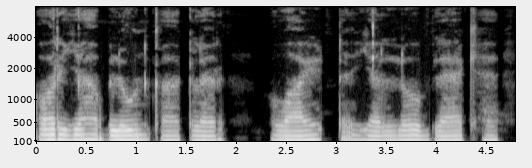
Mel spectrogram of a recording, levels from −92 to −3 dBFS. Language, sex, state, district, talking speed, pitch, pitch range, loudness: Hindi, male, Jharkhand, Palamu, 115 wpm, 105 Hz, 105-115 Hz, -18 LUFS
